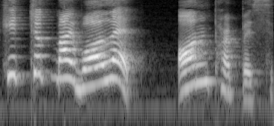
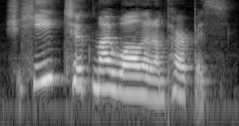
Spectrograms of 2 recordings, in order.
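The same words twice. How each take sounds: First: Each word is said separately with a clear T. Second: Words are linked, with the T sounding like R. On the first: The speaker calls it wrong. "라고 하면 이게 영어 못하는 사람 같다" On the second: The speaker calls it right. "오늘 앞에 붙여"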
